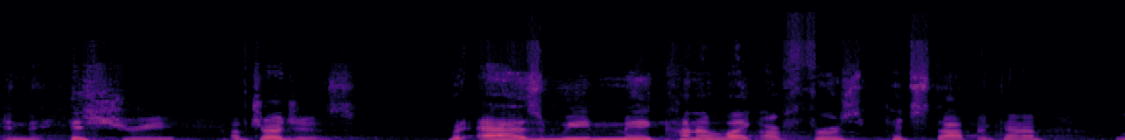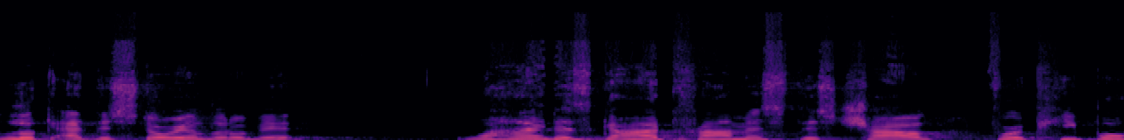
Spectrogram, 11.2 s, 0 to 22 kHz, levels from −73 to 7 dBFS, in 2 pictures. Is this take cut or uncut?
uncut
